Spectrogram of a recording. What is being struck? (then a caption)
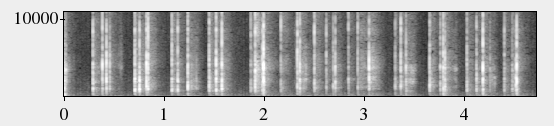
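Cardboard makeup palette. Long nails rapidly tap and scratch across the surface and edges of a flat pink cardboard makeup face palette. The result is a quick series of quiet, crisp, bright clicking and scratchy bursts with almost no low end, each cutting off dry with no ring.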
